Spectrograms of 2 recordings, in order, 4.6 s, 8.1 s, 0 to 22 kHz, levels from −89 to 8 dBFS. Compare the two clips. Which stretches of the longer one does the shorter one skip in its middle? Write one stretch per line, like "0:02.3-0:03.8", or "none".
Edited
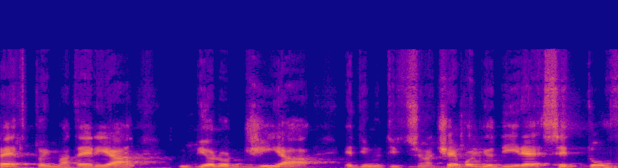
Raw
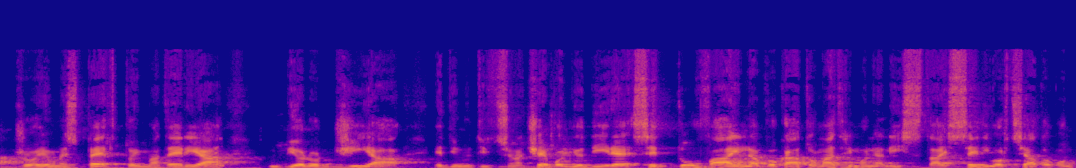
none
